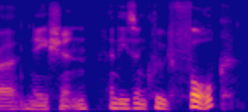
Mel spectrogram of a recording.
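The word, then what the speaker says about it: folc: nation and these include Foulke Foulke you can't say that weird anymore it's probably pronounced folk in Old English right okay fol C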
